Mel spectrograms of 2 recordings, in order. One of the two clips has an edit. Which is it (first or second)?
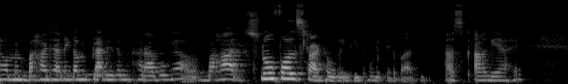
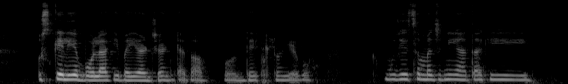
first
